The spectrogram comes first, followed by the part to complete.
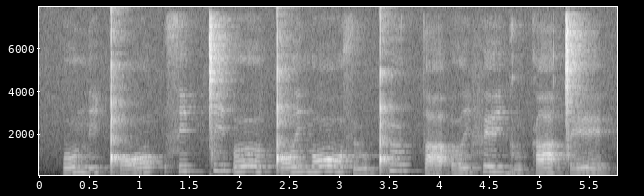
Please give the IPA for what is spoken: o˩˧ni˩˧ǃʰɔ˩˧ | si˧˥˧kǀi˥ʔɤː˧˥˧ ǃɔ˨˥i̯nɔː˧˥˧sɯ˩˧u̯ ǃʰɯ˥tːa˧˩˧ ʔɤ˨˥i̯fe˥i̯ɡɯ˩˧ ka˧˥˧ǀe˧˥˧

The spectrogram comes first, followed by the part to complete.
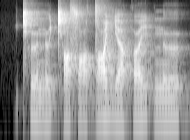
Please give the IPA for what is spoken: cʰɯnɯcʰisˤu dˤiʎɛqʷi | nɯ

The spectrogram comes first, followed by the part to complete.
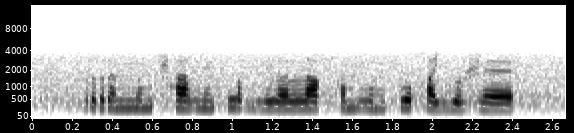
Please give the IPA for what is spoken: rʌnːomʈ͡ʂʰa vẽk wʌɡʱelʌ lːa qʰumɦomku χaʎo ʐɛ

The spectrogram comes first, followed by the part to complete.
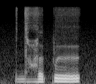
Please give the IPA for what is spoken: dˤɑ̤lpɯ

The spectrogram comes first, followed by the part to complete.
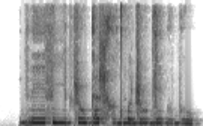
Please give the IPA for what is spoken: breːsiːd ʈ͡ʂowɡaʂ xɔ̤dŋo ɖ͡ʐuːɡeːɠo̤ bo̤w

